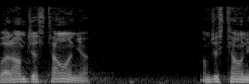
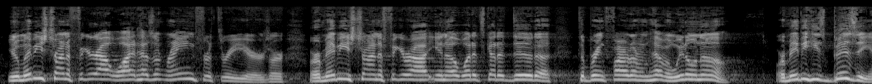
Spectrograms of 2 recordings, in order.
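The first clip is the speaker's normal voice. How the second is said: high-pitched mock speculation; passive-aggressive taunt; 7 semitones higher, 4 dB louder than usual. Elijah mocking the prophets' silent god, taunting. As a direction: pile up mock excuses for their god. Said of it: "the epitome of passive aggressiveness".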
